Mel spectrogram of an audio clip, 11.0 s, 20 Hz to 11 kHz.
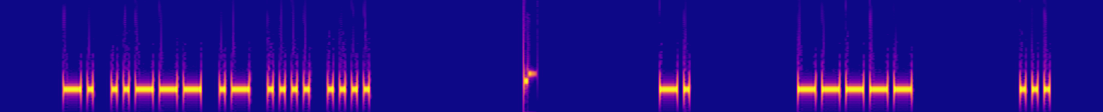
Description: Morse code, heard as a keyed tone, about 20 wpm, spaced as for 12 wpm, 700 Hz. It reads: N2AHH N0S
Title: USA Call Signs - 5 Characters - 6x Character Spacing - 20wpm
